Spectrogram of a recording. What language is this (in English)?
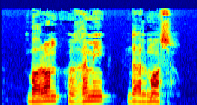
Pashto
